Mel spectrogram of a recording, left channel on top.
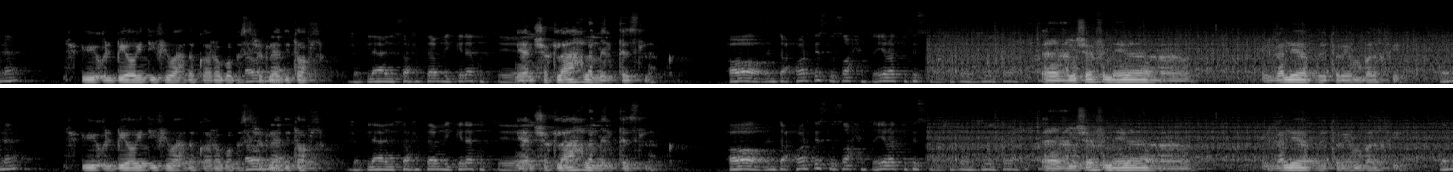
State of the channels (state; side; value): normal; both; correlation 0.84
